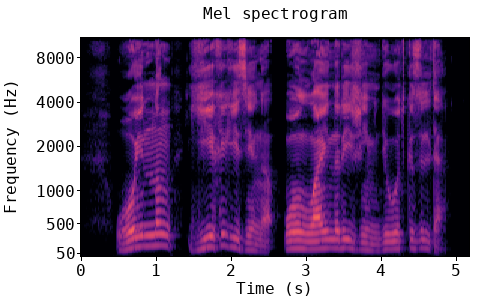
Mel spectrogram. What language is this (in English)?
Kazakh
